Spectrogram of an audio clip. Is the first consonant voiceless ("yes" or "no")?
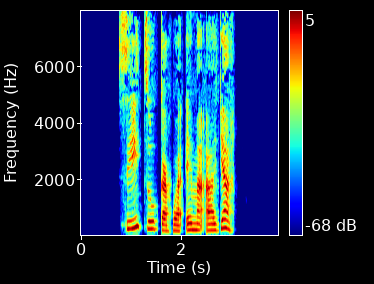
yes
